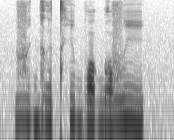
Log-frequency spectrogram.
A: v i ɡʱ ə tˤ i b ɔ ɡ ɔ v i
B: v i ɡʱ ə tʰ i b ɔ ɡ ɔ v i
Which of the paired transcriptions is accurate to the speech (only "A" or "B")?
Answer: B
